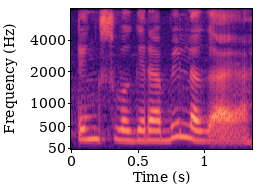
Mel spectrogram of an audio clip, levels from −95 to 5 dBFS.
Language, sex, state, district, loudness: Hindi, female, Uttar Pradesh, Varanasi, -21 LUFS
